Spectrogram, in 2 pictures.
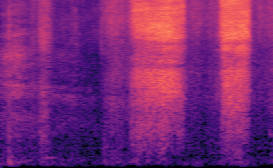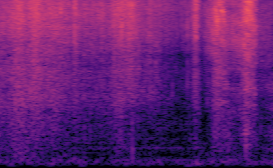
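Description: Someone blows their nose: two loud, forceful, hissy blasts, the first longer and the second short, with quiet background sound around them and no talking.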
